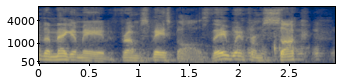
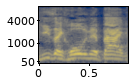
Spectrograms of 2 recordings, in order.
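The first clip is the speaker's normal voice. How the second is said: ordinary talk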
